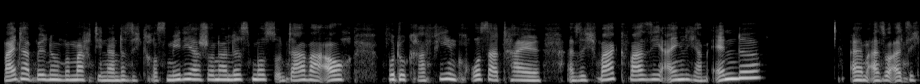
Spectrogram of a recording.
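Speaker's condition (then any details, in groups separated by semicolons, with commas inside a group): Cleft palate; congenital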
